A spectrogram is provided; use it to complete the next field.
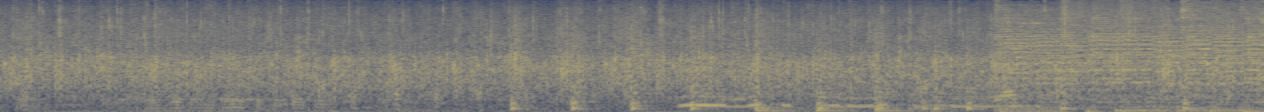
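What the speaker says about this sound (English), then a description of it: "Round of applause." An audience breaks into applause, a dense, steady wash of clapping that swells slightly toward the end, with voices and some tonal sound mixed underneath.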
